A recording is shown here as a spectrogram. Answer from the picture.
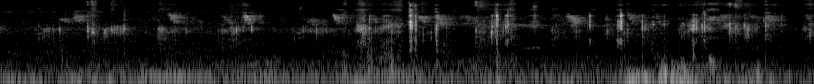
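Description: Small birds chirping in short, scattered calls over close crunching clicks and a low rumble.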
